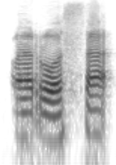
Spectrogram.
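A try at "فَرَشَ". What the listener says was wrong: Shinnya kurang keluar.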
